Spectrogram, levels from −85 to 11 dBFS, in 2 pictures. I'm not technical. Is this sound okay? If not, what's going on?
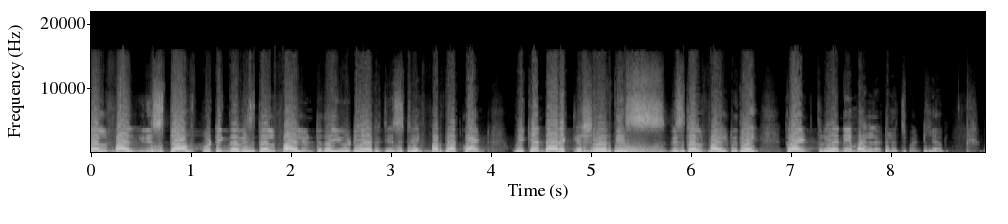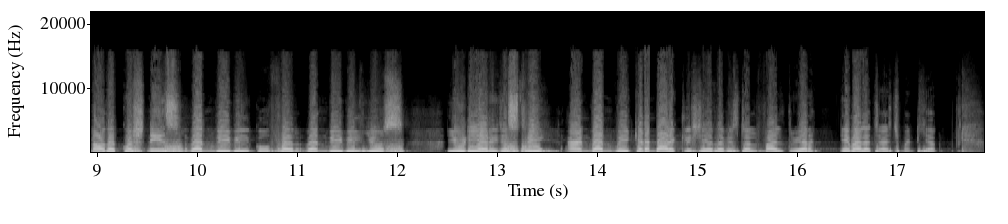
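No. Twice, around 1.84 to 1.92 seconds and again around 14.44 to 14.52 seconds, the system played chunks out of order. A 40-millisecond slice of audio arrived late and was played one slice after where it belonged, swapping it with its neighbour. Nothing goes missing, but for that instant the sound is briefly jumbled.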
